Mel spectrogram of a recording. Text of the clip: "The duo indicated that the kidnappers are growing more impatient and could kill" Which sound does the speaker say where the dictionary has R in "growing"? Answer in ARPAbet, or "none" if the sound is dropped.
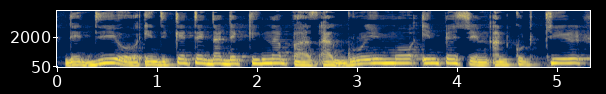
R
